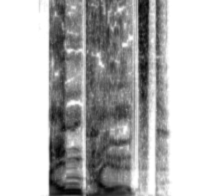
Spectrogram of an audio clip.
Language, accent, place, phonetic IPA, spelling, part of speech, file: German, Germany, Berlin, [ˈaɪ̯nˌtaɪ̯lst], einteilst, verb, De-einteilst.ogg
- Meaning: second-person singular dependent present of einteilen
